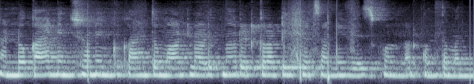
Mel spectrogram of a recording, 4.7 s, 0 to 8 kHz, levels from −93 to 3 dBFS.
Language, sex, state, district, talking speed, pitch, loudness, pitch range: Telugu, female, Andhra Pradesh, Sri Satya Sai, 190 wpm, 225 Hz, -16 LUFS, 220-230 Hz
